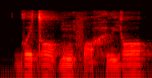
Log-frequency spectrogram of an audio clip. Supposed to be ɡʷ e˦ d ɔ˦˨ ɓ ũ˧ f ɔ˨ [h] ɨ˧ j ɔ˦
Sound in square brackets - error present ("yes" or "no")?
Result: no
